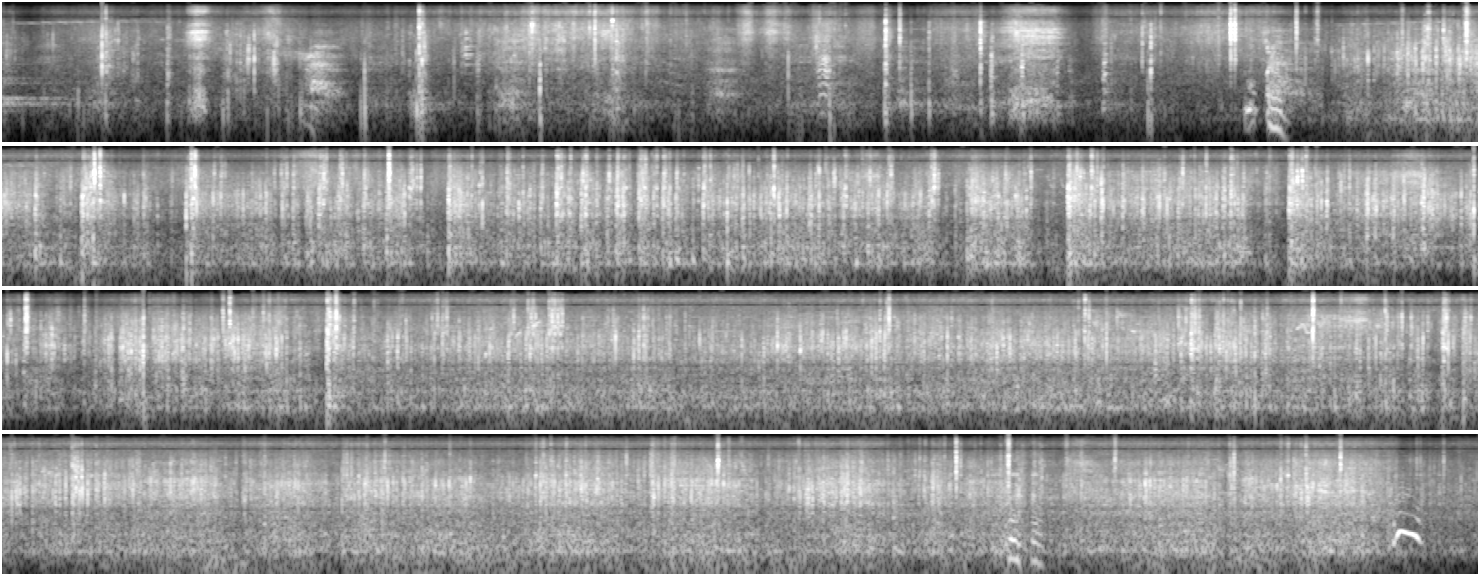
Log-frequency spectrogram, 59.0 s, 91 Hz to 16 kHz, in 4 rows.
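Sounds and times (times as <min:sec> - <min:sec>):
bike tyres rolling over dirt: 0:00.0 - 0:59.0
bike knocking and rattling on rocks: 0:00.8 - 0:10.2, 0:10.9 - 0:59.0.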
